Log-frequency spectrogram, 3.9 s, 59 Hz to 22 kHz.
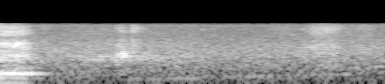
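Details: Lena, a five-year-old female Newfoundland dog weighing 150 pounds, snoring while asleep in a kitchen; soft, breathy noisy rasps recur at irregular intervals over a steady hiss.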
